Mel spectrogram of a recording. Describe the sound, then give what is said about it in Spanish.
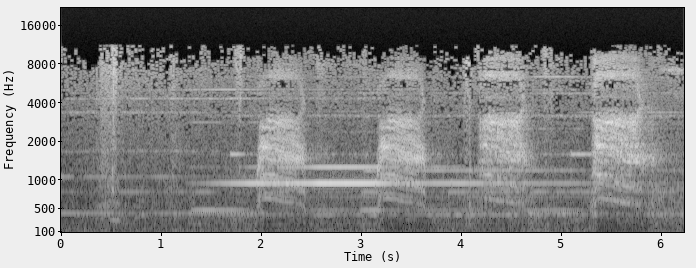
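Crows caw in a forest, landing on a nearby tree: four harsh, loud caws at a fairly even pace, each a short raspy burst, with a faint thin call before them. “Dos cuervos se posan sobre un árbol cercano.”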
